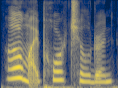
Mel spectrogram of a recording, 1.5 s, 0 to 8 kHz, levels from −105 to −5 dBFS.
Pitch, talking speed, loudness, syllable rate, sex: 265 Hz, 160 wpm, -18 LUFS, 3.9 syllables/s, female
